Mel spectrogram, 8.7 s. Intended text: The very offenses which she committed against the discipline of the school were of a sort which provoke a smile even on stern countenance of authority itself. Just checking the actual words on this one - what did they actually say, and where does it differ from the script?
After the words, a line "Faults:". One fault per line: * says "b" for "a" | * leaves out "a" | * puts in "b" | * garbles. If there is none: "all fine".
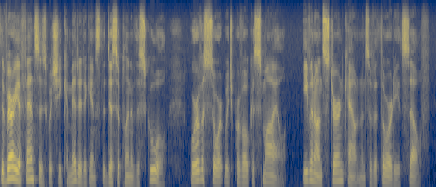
The very offenses which she committed against the discipline of the school were of a sort which provoke a smile even on stern countenance of authority itself.
Faults:
all fine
